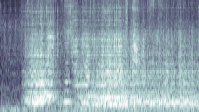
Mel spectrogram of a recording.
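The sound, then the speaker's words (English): A heavy wooden desk scrapes across the floor to block a door, in a long, loud, grinding drag that starts after a brief pause and continues steadily, with a brief hitch partway through. “Hurry, that desk over there. Block the door.”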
